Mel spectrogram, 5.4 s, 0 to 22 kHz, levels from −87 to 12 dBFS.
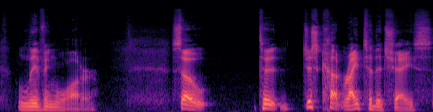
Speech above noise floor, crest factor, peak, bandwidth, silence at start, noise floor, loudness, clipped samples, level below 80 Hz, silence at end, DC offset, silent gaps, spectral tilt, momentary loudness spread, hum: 45 dB; 22 dB; -2 dBFS; 15.5 kHz; 0.25 s; -67 dBFS; -22 LUFS; under 0.1%; -60 dBFS; 0.05 s; under 0.1%; none; -5 dB/octave; 13 LU; none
